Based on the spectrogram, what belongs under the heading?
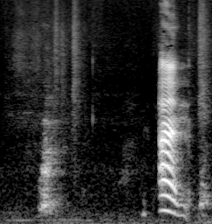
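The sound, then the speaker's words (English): Dogs bark in two short bursts, a softer yelp first and then a louder, high-pitched bark that slides downward, with a faint whiny sound trailing at the end. “Our dogs are assholes. Hey, dogs are doing dog shit.”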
